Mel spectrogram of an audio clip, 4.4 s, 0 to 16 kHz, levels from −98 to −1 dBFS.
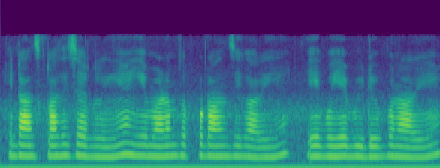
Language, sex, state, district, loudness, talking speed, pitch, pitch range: Hindi, female, Uttar Pradesh, Muzaffarnagar, -25 LUFS, 270 wpm, 190 Hz, 185-200 Hz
